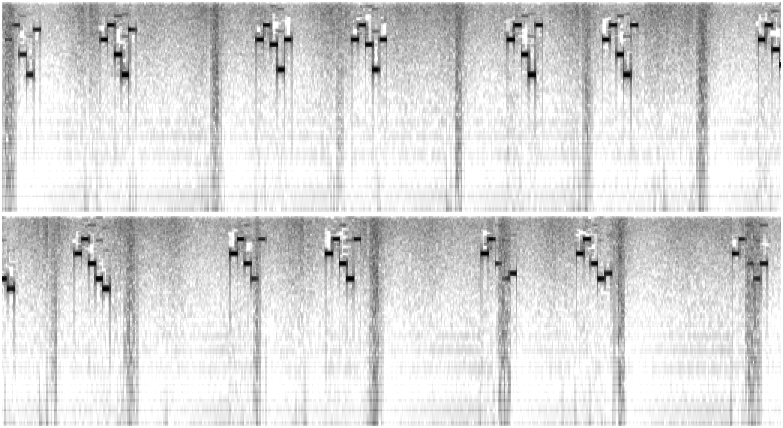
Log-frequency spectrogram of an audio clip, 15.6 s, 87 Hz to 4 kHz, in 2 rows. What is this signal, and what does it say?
Five-tone selective call (ZVEI), heard as quick runs of five tones, tones of about 70 ms. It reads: 88510 88728 88728 88511 88511 88631 88631 88633 88633 88634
